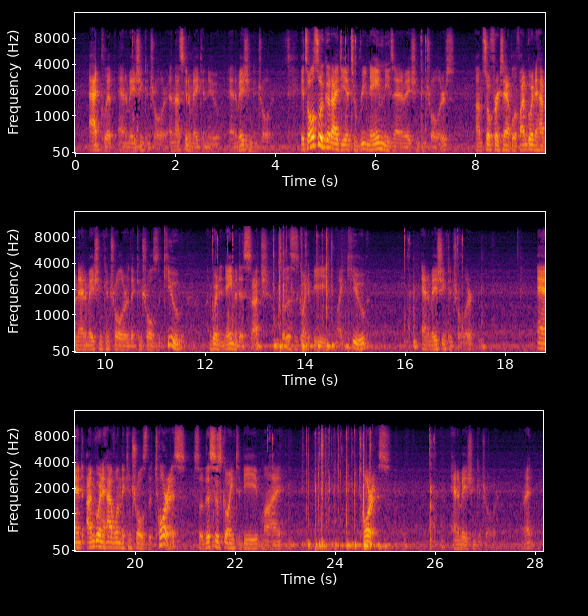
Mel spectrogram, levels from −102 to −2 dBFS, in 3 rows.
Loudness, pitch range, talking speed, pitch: -27 LUFS, 85-125 Hz, 165 wpm, 105 Hz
